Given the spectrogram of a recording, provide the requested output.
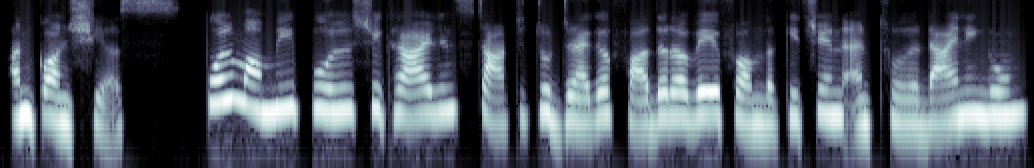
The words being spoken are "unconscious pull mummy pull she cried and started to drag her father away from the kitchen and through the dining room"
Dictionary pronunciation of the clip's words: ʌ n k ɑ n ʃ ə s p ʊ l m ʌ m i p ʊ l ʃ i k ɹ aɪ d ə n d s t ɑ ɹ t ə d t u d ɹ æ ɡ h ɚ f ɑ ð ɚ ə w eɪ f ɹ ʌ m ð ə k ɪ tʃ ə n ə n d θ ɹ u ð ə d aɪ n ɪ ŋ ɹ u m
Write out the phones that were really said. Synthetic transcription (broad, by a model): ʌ n k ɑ n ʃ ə s p ʊ l m ʌ m i p ʊ l ʃ i k ɹ aɪ d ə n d s t ɑ ɹ t ə d t u d ɹ æ ɡ h ɚ f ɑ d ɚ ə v eɪ f ɹ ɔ m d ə k ɪ tʃ ə n ə n d t ɹ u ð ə d aɪ n ɪ ŋ ɹ u m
